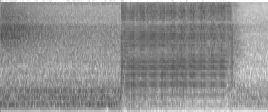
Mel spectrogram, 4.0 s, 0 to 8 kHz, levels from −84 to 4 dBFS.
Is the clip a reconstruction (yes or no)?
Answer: no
